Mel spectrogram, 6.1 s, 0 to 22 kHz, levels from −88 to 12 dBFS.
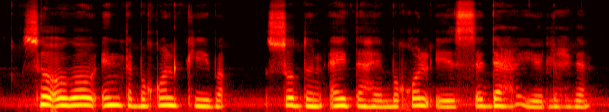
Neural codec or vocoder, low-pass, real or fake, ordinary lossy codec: none; none; real; none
